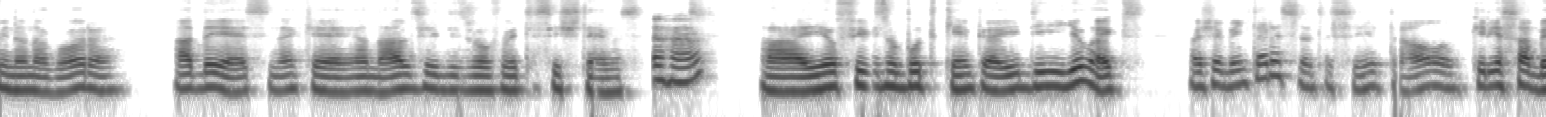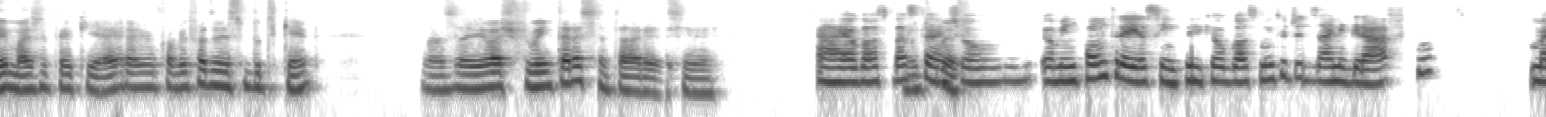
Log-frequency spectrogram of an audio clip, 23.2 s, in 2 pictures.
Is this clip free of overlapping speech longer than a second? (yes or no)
yes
